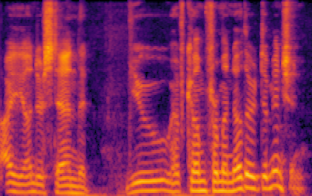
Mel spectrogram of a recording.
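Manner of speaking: put-on old scholar voice. Voicing an old scholar greeting the visitors: old Corvus voice. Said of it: "I'm trying to do old Corvus voice".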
